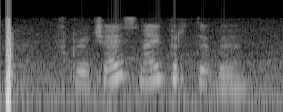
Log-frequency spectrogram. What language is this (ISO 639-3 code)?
rus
